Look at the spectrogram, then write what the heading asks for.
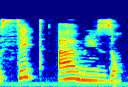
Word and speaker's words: c'est amusant: Now this is normally pronounced c'est, because the T is on the end, so it's silent. S is on the end, therefore left on the end, which is silent, so we just got c'est. But because the next word starts with a vowel, we do pronounce this T. So c'est amusant.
